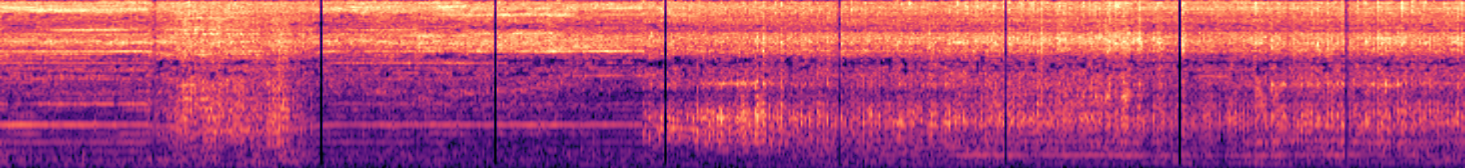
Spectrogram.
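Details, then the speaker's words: Newly fixed rotor drum hub, replaced after the old one broke, spun by hand before magnets and coil are installed: clean, even whir, no rumble or clunks; bearings smooth. "oh yeah i like that bearings are making a bit of nice that's really sweet i mean it sounds like it's got a sweet sound it doesn't sound rough and bumpy and clunky so that's good"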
